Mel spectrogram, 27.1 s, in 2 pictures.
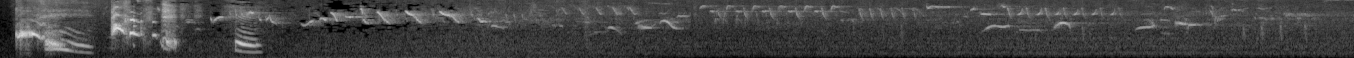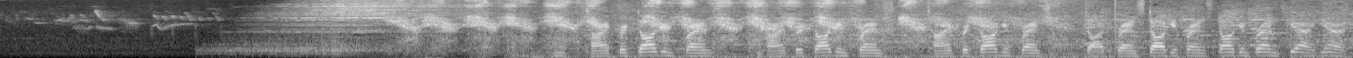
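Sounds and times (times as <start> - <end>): baby giggling: 0.2 - 2.6
songbirds chirping and singing: 2.0 - 27.0
rising hiss: 15.5 - 25.7.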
